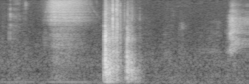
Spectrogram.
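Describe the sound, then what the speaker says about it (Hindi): A door swings shut with a solid double thud, the main impact followed quickly by a rattle, heard close and loud in a quiet room with faint rustling before and after; no one speaks over it. "दरवाजा बंद कर, अंदर आ जा।"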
